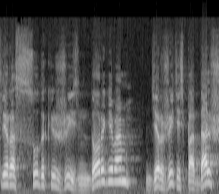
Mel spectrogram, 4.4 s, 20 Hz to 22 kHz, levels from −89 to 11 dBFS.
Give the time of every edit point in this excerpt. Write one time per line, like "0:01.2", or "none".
0:02.8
